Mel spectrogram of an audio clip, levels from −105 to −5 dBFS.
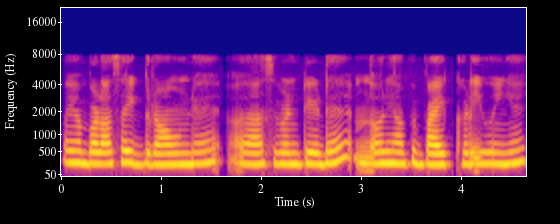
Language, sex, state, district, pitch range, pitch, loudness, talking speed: Hindi, female, Chhattisgarh, Sukma, 235-255 Hz, 245 Hz, -16 LUFS, 180 wpm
